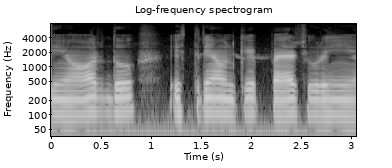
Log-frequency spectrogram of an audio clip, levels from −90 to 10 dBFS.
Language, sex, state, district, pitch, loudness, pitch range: Hindi, male, Uttar Pradesh, Lucknow, 110 Hz, -16 LUFS, 105-115 Hz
